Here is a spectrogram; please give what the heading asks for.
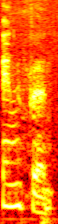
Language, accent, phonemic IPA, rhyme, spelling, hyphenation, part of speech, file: English, US, /ˈɪn.fənt/, -ɪnfənt, infant, in‧fant, noun / adjective / verb, En-us-infant.ogg
- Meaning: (noun) 1. A very young human being, from birth to somewhere between six months and two years of age after birth, needing almost constant care and attention 2. A minor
